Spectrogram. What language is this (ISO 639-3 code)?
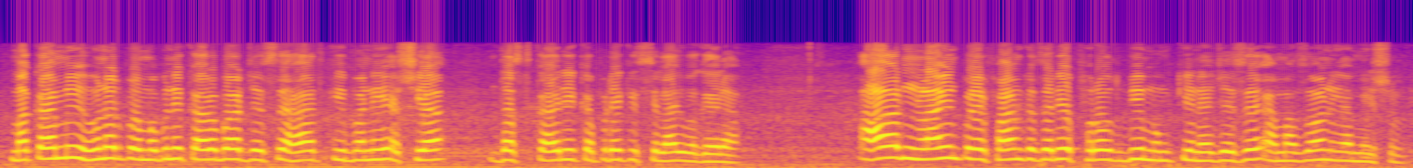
urd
